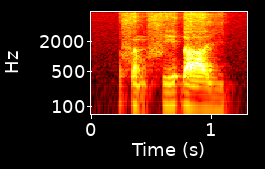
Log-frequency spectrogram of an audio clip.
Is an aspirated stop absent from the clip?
yes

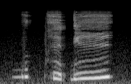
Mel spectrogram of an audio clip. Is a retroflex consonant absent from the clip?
yes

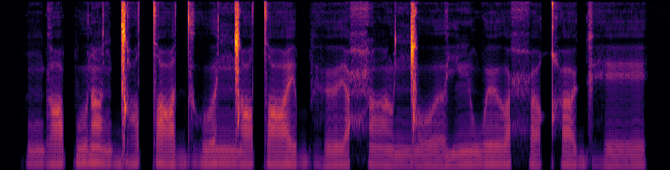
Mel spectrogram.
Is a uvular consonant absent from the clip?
no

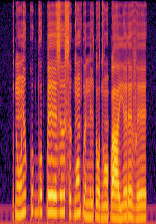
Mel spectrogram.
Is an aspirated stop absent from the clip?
yes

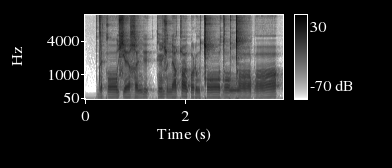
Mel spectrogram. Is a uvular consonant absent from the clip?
no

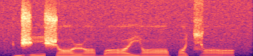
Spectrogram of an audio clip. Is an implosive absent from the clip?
no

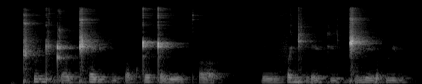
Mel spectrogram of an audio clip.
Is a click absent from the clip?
no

